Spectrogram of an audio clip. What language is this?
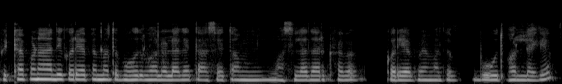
Odia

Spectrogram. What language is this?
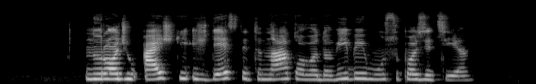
Lithuanian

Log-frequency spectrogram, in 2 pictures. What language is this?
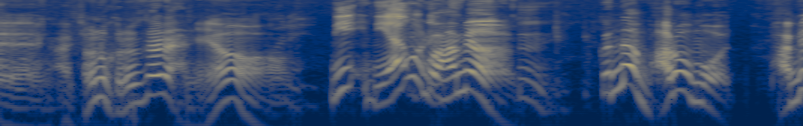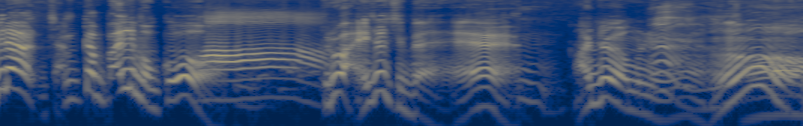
Korean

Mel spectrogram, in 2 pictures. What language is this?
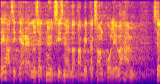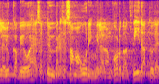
Estonian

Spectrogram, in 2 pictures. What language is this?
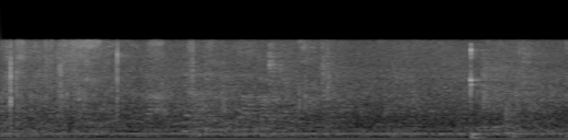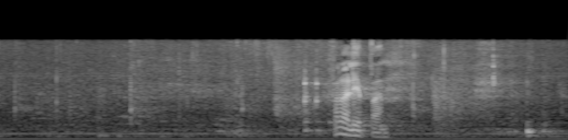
Croatian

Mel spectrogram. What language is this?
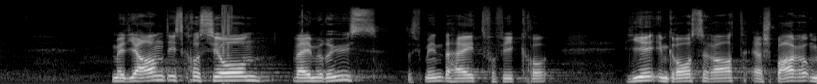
Swiss German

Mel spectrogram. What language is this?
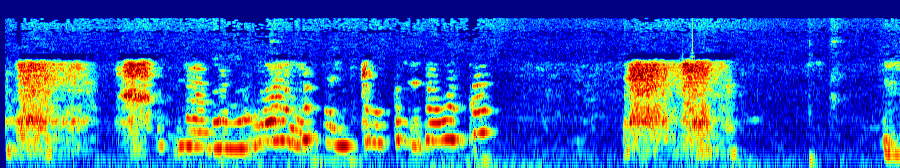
Swahili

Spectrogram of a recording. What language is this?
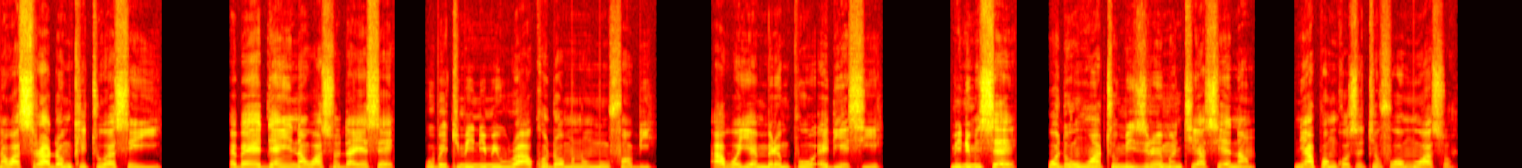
Akan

